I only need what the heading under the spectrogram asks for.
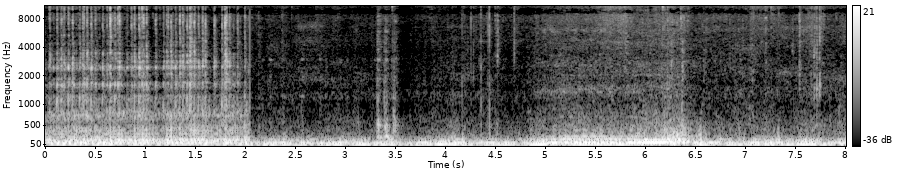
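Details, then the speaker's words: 1985 square body Chevy with swapped small-block 350: deep V8 rumble rising and falling with throttle blips, no pops or bangs; problem seems to have disappeared. "that problem has seemed to disappear so I think that's what it was then"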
